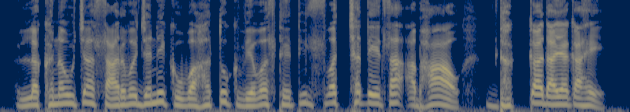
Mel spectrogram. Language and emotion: Marathi, disgusted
